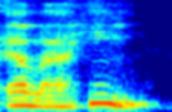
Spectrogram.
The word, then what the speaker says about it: Elohim: or Allah that is used, and this is pronounced as Allahim or Elohim, right?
